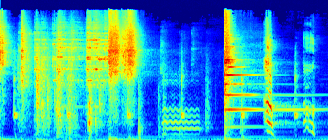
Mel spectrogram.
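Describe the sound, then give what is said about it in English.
A loud metallic clang rings out with a sustained, bell-like tone, preceded by a flurry of sharp knocks and a warbling, wobbling tone, like a cartoon bonk, as the swinging pendulum of a grandfather's clock hits someone on the head. “Oh, say, watch out for that swinging pendulum. We have to go through between ticks. It's very annoying if it hits you on the head.”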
